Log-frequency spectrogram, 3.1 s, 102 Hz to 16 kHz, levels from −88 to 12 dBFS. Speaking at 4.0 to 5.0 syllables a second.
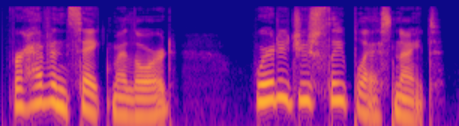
No: 5.4 syllables/s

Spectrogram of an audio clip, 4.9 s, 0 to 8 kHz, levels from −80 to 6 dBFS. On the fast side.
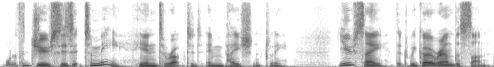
Yes: fast, 220 wpm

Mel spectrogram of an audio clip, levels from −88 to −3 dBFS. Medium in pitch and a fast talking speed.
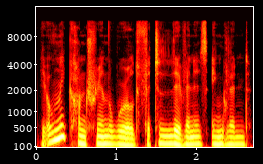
Yes: medium, 145 Hz; fast, 265 wpm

